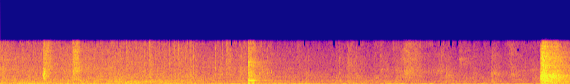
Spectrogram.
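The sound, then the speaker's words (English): Doors bang open and shut against a steady background rumble, with a sharp thud near the middle and a louder clatter at the end, fairly loud. “And we're at the doors.”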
